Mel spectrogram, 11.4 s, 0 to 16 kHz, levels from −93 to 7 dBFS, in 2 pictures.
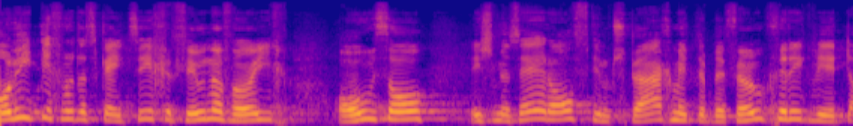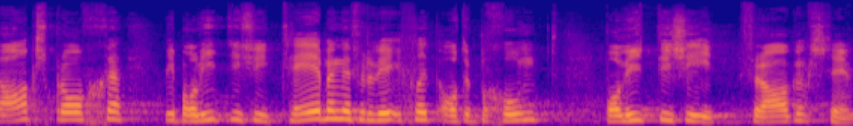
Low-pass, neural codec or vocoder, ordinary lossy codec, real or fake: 14.4 kHz; codec, 44.1 kHz, 3.4 kbps, Pupu-Codec; none; fake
